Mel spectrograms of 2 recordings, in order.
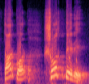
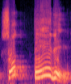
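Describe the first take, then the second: First: Said in the usual way. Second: সত্যেরে said slowly as সৎ-তে-রে, each syllable apart. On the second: Shown as a demonstration. Teacher contrasting a normal read with a syllable split. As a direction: stretch সত্যেরে into separate syllables. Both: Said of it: "এখানে সৎ শব্দটি হলো রুদ্ধ দল".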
